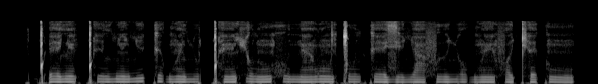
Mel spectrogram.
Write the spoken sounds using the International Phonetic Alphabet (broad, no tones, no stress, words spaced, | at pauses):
ǃʼe lʲɛ̃ǃʰilʎẽʎi keɡʷẽl ʎuǃʰẽ çulũ xʷinɛ̃ lˠũ ǀulke zʲeʎafɯ ʎoɡʷẽ fʌcʰekũ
